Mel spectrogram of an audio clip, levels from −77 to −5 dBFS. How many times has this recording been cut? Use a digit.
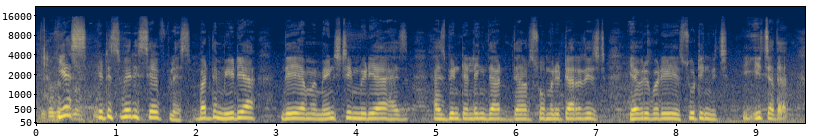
0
